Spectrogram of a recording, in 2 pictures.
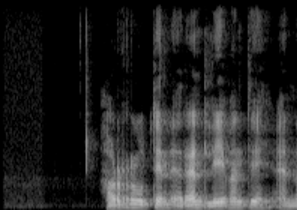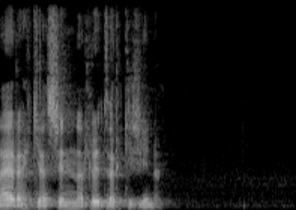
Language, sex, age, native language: Icelandic, male, 60-69, Icelandic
